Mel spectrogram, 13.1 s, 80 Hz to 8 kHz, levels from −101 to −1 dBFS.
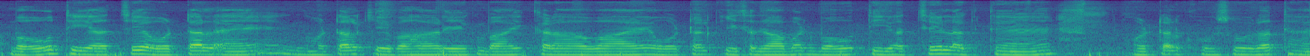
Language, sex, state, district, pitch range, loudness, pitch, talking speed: Hindi, male, Bihar, Araria, 125-140 Hz, -29 LUFS, 130 Hz, 115 wpm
